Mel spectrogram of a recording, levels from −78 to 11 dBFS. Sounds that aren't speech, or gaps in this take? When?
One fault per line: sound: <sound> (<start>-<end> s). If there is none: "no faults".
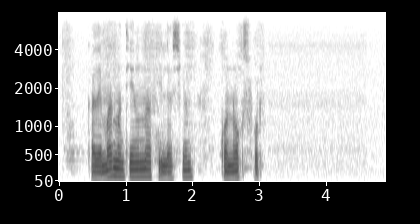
no faults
